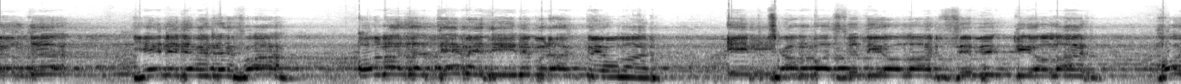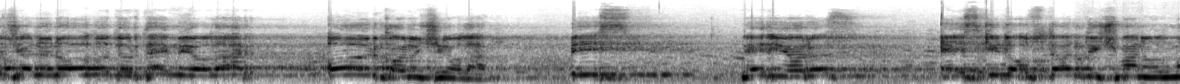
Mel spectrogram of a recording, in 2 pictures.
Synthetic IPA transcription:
ɯlˠd̪ɯ | je̞nid̪ænɾɛfah | o̞nad̪ad̪eme̞d̪iːnibɯɾakmɯjo̞lˠaɾ | ip̚t͡ʃʰambasɯd̪ijo̞lˠaɾsybyk̚ʲd̪ijo̞lˠaɾ | ho̞d͡ʒanɯno̞ːlˠud̪uɾd̪emijo̞lˠaɾaɯɾkʰo̞nuʃujo̞lˠaɾ | biz | ned̪ijo̞ɾuz̥ | ɛscid̪ost̪ʰand̪yʃmano̞lˠma

